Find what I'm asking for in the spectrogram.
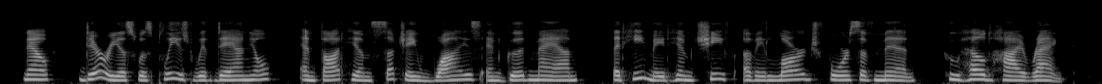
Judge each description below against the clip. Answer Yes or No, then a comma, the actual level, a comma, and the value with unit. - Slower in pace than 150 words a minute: No, average, 185 wpm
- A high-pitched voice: Yes, high, 200 Hz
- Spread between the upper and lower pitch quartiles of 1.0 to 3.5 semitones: Yes, average, 2.7 semitones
